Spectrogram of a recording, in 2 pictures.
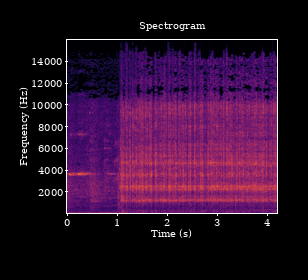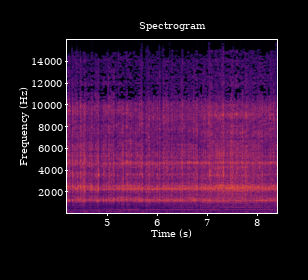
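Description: Electric countertop blender switched on about a second in and running steadily as it blends a thick drink mixture in its glass jar.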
